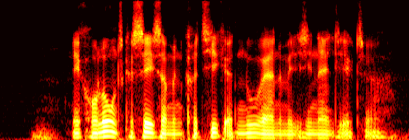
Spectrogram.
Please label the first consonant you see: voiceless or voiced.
voiced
